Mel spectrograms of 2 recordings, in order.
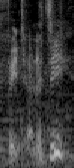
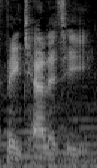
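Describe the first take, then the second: First: The voice rises at the end like a question. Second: The voice falls at the end like a statement. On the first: It is asked as a question. "said it as a question" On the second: It is announced as a fact. "Where before I thought he was like"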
